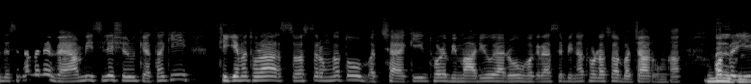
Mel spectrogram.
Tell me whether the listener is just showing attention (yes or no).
yes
